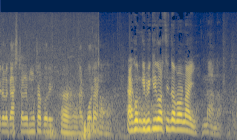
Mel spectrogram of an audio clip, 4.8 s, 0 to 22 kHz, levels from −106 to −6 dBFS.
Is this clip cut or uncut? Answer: cut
